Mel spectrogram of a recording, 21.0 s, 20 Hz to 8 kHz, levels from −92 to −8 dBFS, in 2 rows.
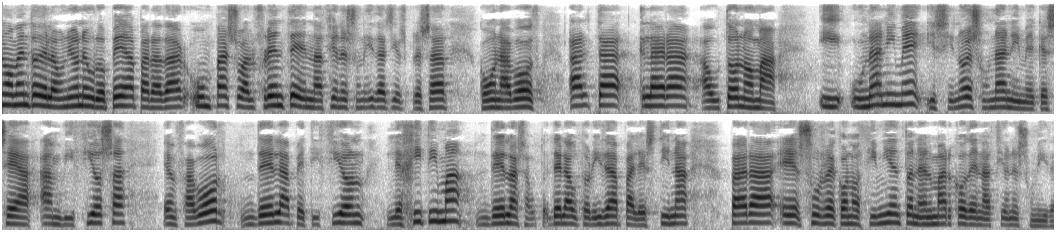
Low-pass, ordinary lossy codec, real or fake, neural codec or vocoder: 7.2 kHz; none; fake; codec, 16 kHz, 2 kbps, X-Codec, WavLM features, trained on Multilingual LibriSpeech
